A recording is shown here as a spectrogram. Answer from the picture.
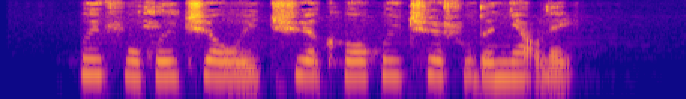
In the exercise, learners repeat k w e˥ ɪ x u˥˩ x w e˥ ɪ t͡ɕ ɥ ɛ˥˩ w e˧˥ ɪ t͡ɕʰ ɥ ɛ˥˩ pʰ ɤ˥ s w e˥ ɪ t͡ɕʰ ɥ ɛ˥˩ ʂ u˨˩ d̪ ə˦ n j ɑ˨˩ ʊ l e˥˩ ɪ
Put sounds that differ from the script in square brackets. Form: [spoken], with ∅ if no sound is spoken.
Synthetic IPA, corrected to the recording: [x] w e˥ ɪ [f] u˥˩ x w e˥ ɪ [t͡ɕʰ] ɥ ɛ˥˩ w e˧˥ ɪ t͡ɕʰ ɥ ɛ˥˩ [kʰ] ɤ˥ [x] w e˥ ɪ t͡ɕʰ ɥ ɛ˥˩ ʂ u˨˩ d̪ ə˦ n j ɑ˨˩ ʊ l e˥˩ ɪ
